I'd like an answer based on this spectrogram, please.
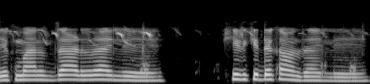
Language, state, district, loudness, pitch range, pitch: Bhili, Maharashtra, Dhule, -16 LUFS, 180-220 Hz, 210 Hz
